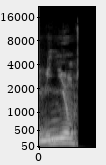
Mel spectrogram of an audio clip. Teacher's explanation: Mignon ends with a nasal sound, while mignonne ends differently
